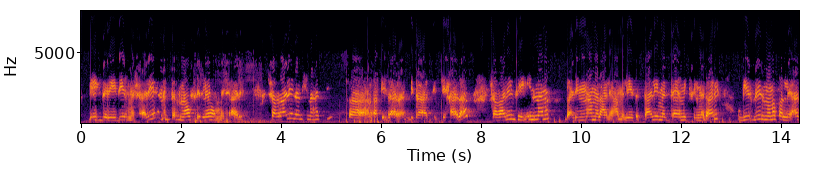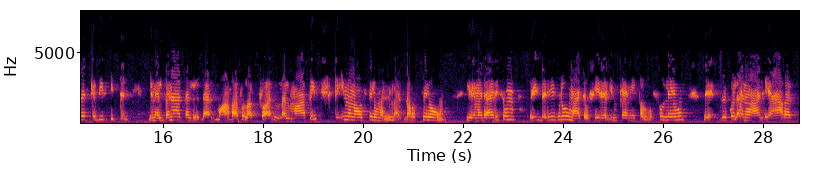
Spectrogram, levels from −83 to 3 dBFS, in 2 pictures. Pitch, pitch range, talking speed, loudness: 245 Hz, 215-275 Hz, 100 wpm, -15 LUFS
